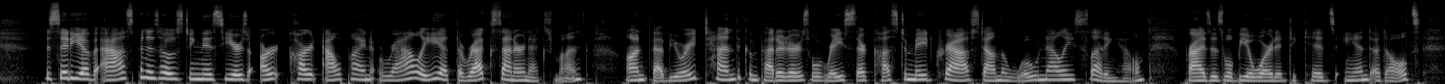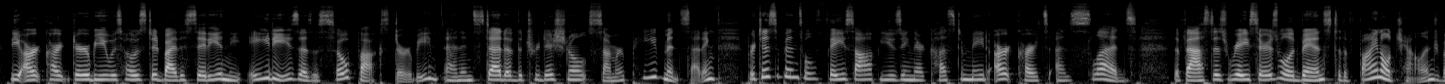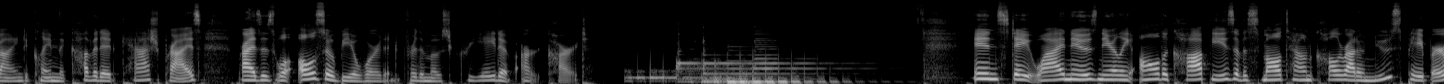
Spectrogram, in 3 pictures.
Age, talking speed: 20-39, 160 wpm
